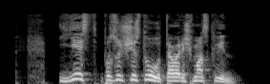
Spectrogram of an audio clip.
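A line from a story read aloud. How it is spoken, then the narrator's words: Rapid chatter. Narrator (Russian): затараторил адъютант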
